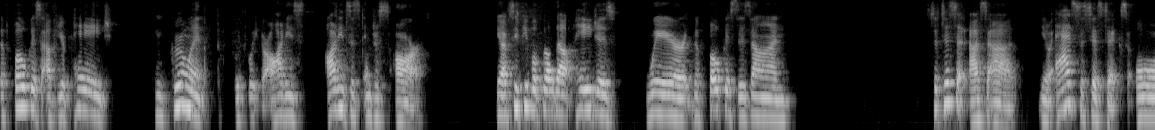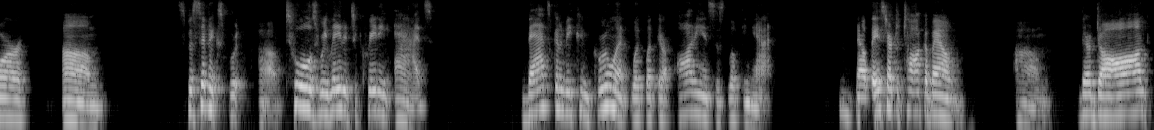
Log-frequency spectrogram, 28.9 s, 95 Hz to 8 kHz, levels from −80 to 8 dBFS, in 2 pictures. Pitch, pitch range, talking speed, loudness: 150 Hz, 130-180 Hz, 130 wpm, -19 LUFS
